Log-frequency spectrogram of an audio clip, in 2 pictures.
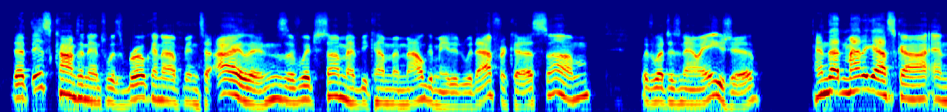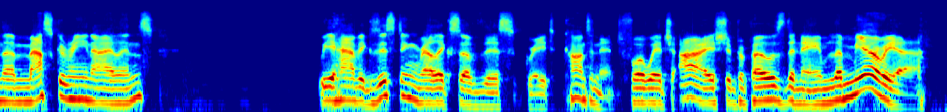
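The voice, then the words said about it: Put-on posh explorer-style accent. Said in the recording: “Beautiful accent. ... I'm sure that was not a Nigel Thornberry accent. ... It was close.”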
